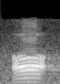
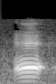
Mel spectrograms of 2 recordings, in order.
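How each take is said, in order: First: The sound is heavy, with a thick, dark quality. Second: The sound is light, with a thin, clear quality. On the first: The speaker calls it wrong. "ما تقول آ آ، هذا مغلظة" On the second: The speaker calls it right. "لكن تقول آ"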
